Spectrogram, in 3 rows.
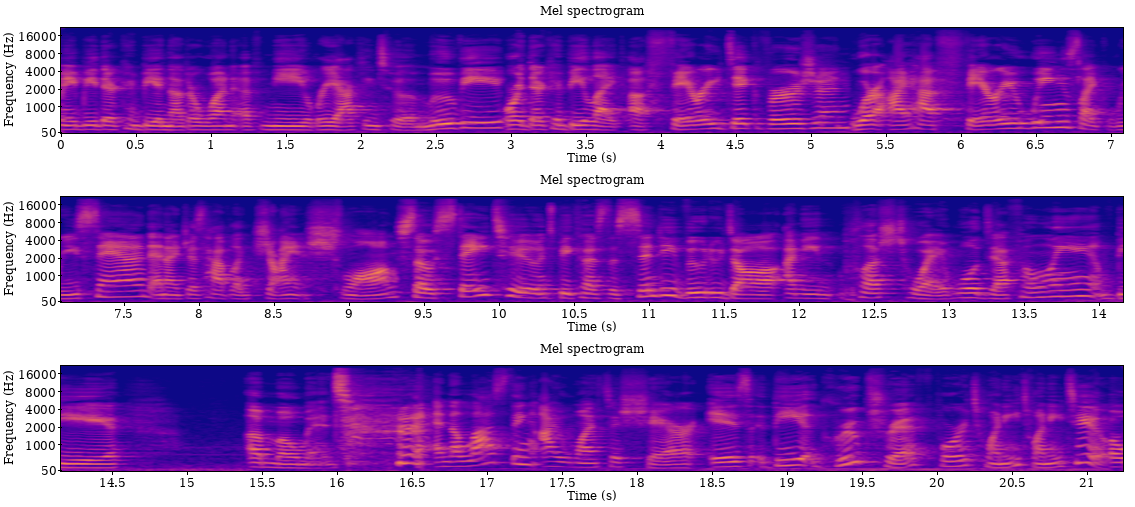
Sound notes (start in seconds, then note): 16.0 laughs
